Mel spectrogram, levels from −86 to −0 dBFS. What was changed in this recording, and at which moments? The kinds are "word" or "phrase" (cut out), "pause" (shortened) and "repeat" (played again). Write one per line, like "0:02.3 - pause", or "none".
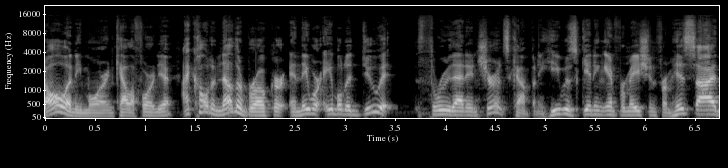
0:01.3 - pause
